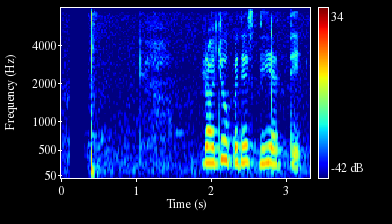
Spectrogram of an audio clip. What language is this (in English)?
Sinhala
